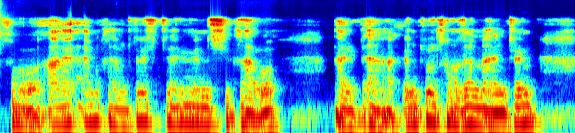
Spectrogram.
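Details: Adult male, pre-treatment recording before voice therapy: dysphonia from left unilateral vocal fold paralysis after neck cancer treatment and partial tongue removal.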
